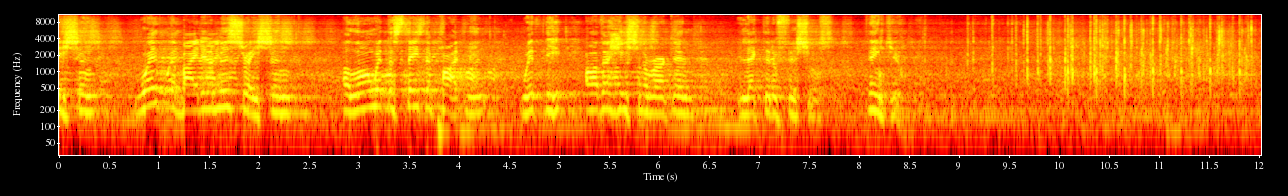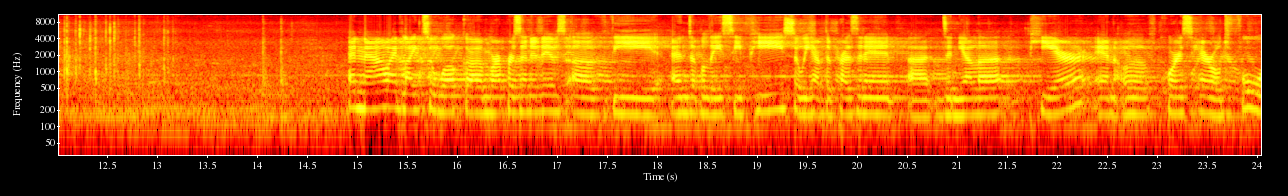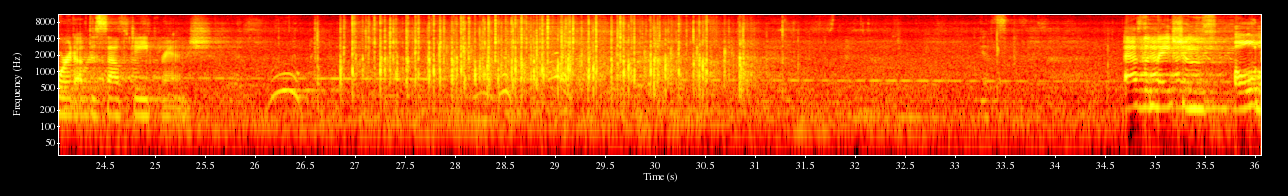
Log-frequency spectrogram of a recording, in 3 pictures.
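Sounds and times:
crowd clapping: 0:08.7 - 0:14.2, 0:26.5 - 0:31.7.

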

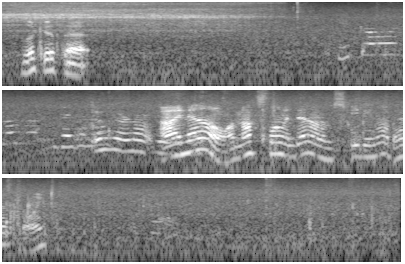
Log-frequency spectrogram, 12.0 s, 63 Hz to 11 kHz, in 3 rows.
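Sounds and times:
hiss of water from hose: 0:00.0 - 0:04.0.

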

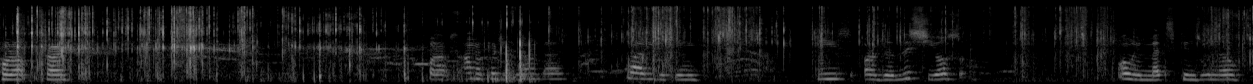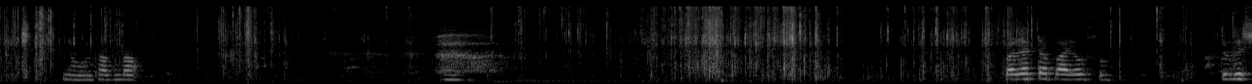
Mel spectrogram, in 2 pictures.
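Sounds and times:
crinkling handling noise: 0:00.0 - 0:16.9, 0:17.5 - 0:25.0.

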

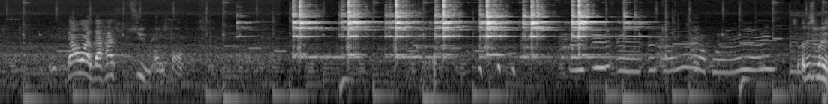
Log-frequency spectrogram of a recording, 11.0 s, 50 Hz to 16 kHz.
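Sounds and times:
metal hand bell ringing: 0:03.2 - 0:09.0.

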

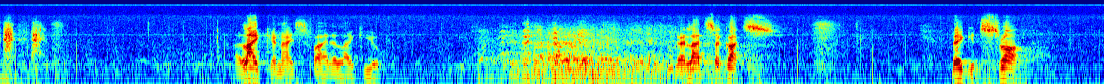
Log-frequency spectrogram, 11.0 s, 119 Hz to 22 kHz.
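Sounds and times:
faint low background hum: 0:00.0 - 0:11.0
man huffing sharp breaths: 0:08.1 - 0:08.5.

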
